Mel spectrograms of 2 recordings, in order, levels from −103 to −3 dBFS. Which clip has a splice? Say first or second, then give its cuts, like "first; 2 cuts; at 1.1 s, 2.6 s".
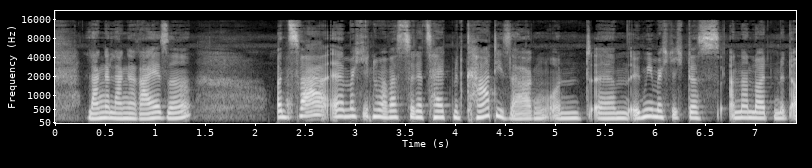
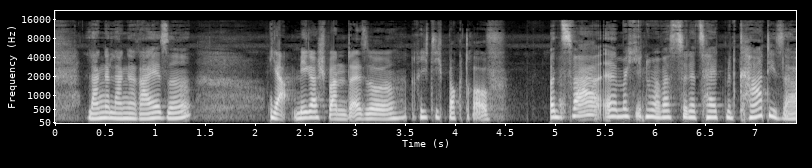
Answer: second; 2 cuts; at 2.1 s, 4.9 s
